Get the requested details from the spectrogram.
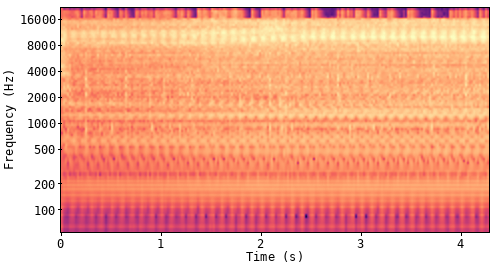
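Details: Breville espresso machine pulling a manually held shot, gauge about 10 bar (about 145 psi): steady buzzing pump hum with even pulse at constant pitch; pump working normally.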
